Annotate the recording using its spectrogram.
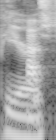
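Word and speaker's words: Pears: RS like the fruit but it's pronounced peers right but go to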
